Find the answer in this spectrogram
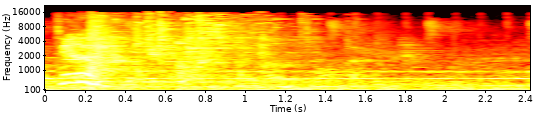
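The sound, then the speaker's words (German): A woman empties her drinking glass and hurls it in a pub; it smashes loudly, a bright burst of shattering followed by tinkling shards and a lingering ringing, with background murmur of voices. “Ein Glassplitter bleibt in ihrer Schuhsohle stecken.”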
